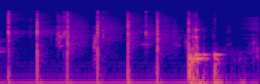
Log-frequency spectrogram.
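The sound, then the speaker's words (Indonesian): Roughly eight sharp hand claps in a steady, moderately quick rhythm, fairly loud, with a brief murmur of a voice near the end. “Tepuk tangan lo, tepuk tangan lo dong, tepuk tangan lo dong.”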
